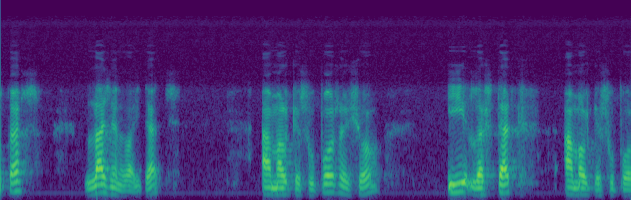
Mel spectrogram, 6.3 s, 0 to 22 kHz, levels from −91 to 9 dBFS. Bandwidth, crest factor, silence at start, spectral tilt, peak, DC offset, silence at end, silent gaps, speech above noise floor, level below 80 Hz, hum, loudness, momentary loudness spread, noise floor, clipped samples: 8 kHz; 20 dB; 0 s; -6 dB/octave; 0 dBFS; under 0.1%; 0 s; none; 40 dB; -74 dBFS; none; -20 LUFS; 18 LU; -59 dBFS; under 0.1%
